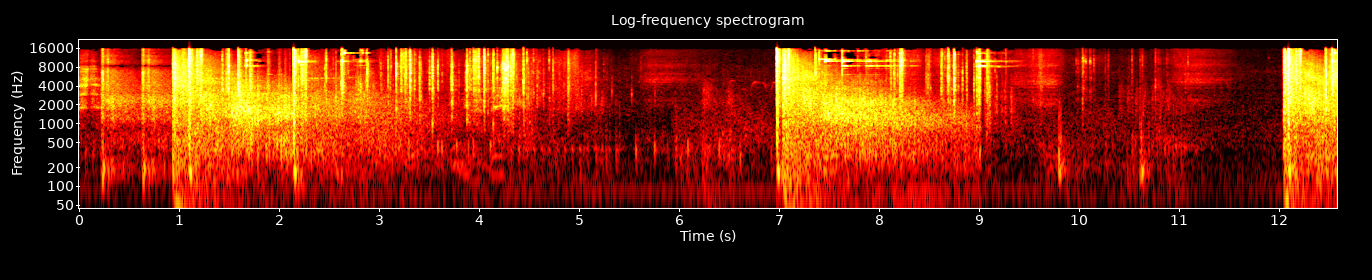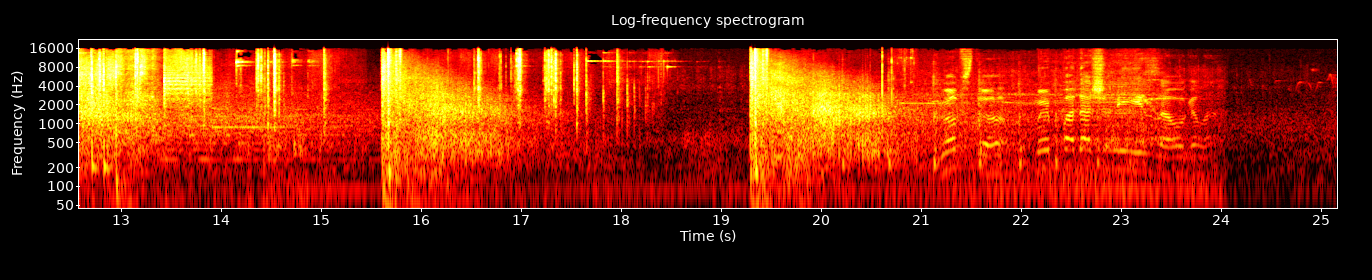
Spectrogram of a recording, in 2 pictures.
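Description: Rifle shots boom loudly, each followed by a long rolling echo.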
